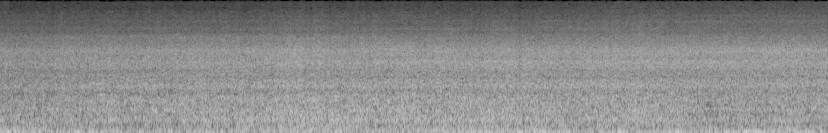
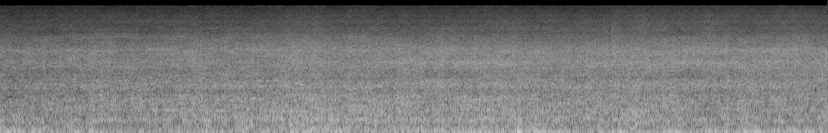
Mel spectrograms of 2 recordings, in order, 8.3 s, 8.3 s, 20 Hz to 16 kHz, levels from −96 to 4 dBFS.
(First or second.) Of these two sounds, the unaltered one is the first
